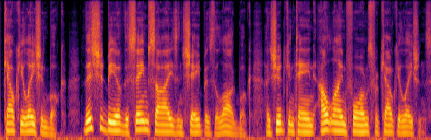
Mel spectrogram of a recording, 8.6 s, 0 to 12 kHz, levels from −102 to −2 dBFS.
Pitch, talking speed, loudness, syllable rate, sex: 135 Hz, 145 wpm, -16 LUFS, 4.1 syllables/s, male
